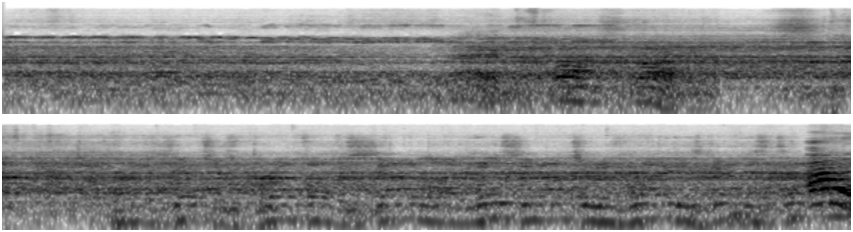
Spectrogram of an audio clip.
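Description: Indistinct voices talking low: party chatter in the room mixed with the television's football broadcast commentary.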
